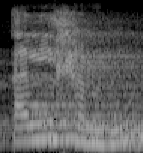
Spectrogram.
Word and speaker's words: الحمد: تلفظ دیکھ لیتے ہیں۔ الحمد میں آپ نے اس کو الحمد نہیں پڑھنا، الحمد لام کو مجھول نہیں کرنا اور ہا کو واضح کرنا ہے، الحمدو نہیں کرنا، اور آپ نے اس کو الحمدو۔ اسم اللہ کا لام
